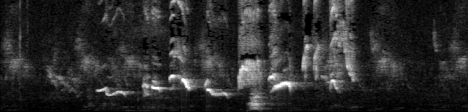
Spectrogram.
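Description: A bird singing outdoors: quick chirps and short trills that glide up and down, bunched between about one and three and a half seconds in, with one louder, harsher note near the middle.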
